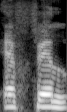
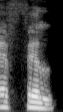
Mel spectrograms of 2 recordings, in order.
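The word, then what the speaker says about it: Äpfel: একের অধিক যেহেতু তার মানে কি হবে ডি এফ এল উচ্চারণটা হবে এফএল এফএল লাইক এরকম ঠিক আছে ডি এফ এল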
